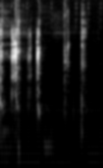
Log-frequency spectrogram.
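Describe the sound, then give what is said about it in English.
A phone timer ticks in a string of sharp, bright clicks with an uneven rhythm, about six quick ticks over a second and a half, with a faint steady tone humming underneath. “So I had to turn one phone off so I could get the timer for you.”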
